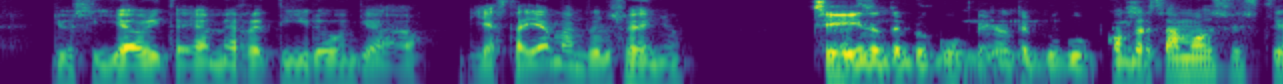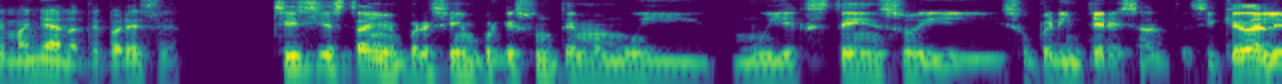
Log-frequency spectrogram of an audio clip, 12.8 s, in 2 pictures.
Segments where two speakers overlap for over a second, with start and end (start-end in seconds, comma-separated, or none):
4.1-5.8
